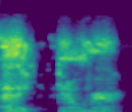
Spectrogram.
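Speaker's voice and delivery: imitated high call; retold distant yell. Player summoning teammate from the corner, imitated yell. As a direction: holler for someone across the room. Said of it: "yelling from a distance".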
